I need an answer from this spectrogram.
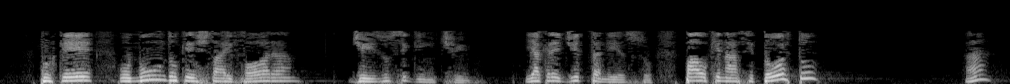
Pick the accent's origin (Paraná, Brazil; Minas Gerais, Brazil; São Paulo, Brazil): Minas Gerais, Brazil; Nós, como mineiro, né, a gente sempre fala trem, né? Para nós tudo é trem, né?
